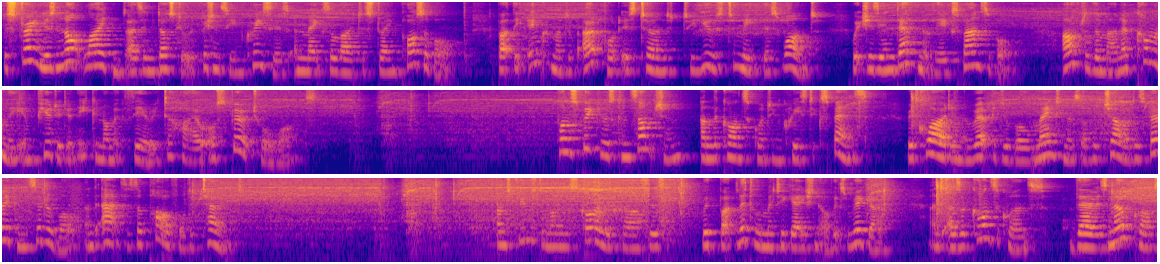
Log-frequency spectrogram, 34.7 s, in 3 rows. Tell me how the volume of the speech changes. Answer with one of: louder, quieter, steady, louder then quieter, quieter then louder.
steady.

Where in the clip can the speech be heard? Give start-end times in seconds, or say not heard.
0.0-14.7, 17.1-25.6, 28.1-34.6.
